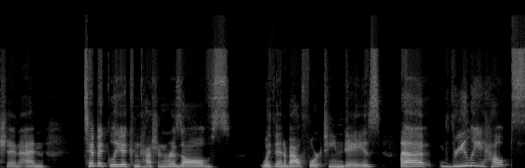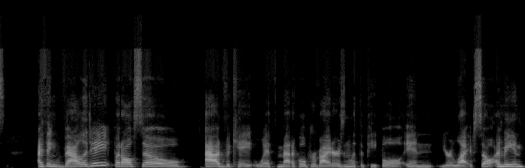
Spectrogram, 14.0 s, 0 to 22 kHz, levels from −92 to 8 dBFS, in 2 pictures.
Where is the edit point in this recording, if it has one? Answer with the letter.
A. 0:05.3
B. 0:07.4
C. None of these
A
